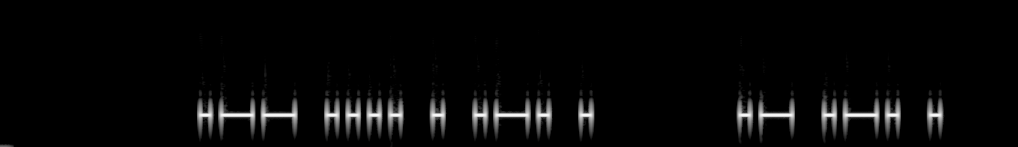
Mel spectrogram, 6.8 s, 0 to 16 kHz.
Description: Morse code, heard as a keyed tone, about 17 wpm, 700 Hz. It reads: WHERE ARE
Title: 2x Word-Spacing - Sentences from Top 200 Words - 17wpm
